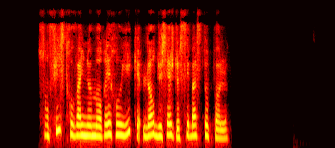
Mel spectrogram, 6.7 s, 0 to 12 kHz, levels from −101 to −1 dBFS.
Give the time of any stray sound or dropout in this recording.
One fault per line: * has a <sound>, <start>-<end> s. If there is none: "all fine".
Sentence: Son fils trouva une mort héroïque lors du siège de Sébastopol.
all fine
